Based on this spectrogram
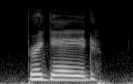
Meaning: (noun) 1. A group of people organized for a common purpose 2. A military unit composed of several regiments (or battalions) and including soldiers from different arms of service
- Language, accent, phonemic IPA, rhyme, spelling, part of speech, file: English, US, /bɹɪˈɡeɪd/, -eɪd, brigade, noun / verb, En-us-brigade.ogg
